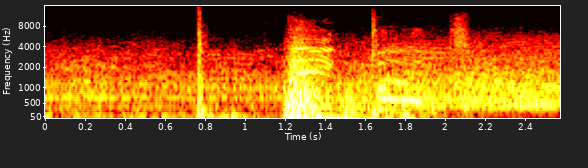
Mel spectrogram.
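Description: A body slams heavily onto a wrestling mat with a loud thud.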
